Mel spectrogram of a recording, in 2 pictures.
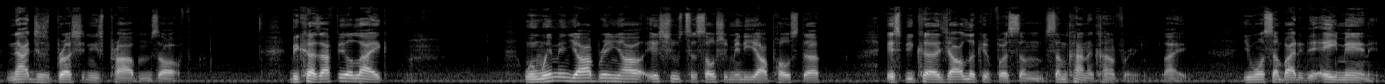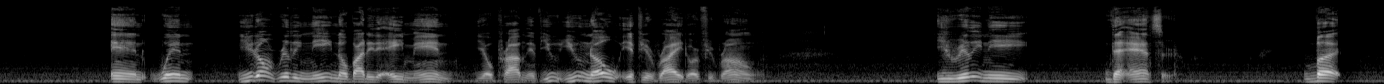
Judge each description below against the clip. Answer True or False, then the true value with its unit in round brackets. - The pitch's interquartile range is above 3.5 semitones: True (4.4 semitones)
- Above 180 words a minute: False (145 wpm)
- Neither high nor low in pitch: True (155 Hz)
